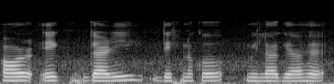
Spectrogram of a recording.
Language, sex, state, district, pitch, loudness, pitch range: Hindi, male, Assam, Sonitpur, 170 Hz, -16 LUFS, 165-175 Hz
